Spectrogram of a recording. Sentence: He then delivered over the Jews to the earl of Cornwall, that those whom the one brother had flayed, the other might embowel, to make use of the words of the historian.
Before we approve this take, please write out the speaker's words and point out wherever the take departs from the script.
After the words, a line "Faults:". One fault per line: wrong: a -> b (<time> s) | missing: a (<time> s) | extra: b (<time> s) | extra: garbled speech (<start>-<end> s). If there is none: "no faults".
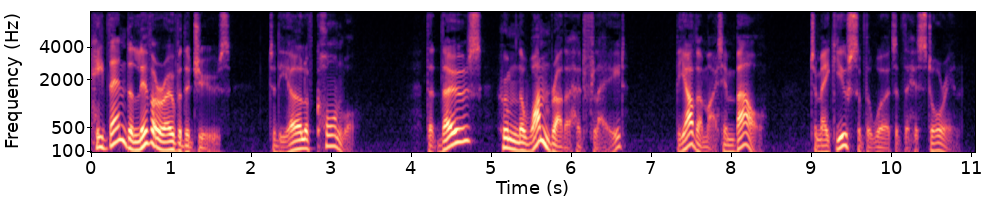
He then deliver over the Jews to the earl of Cornwall, that those whom the one brother had flayed, the other might embowel, to make use of the words of the historian.
Faults:
wrong: delivered -> deliver (0.4 s)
